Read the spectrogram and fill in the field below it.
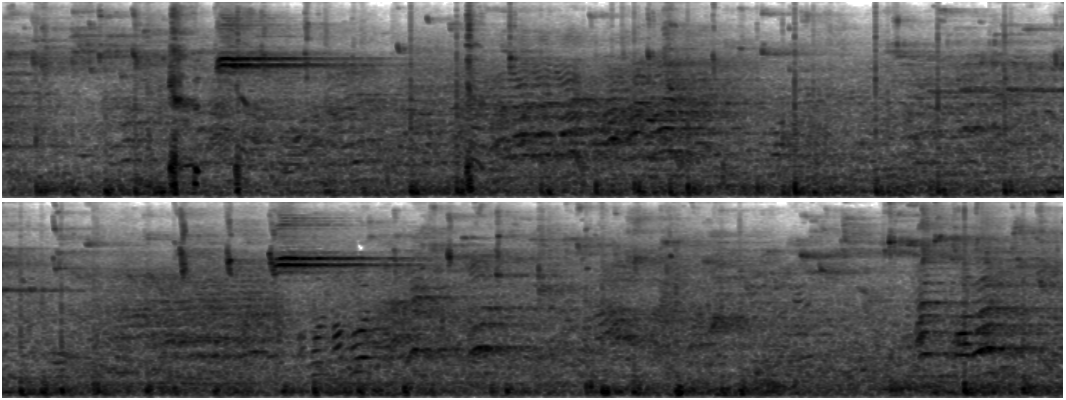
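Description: A basketball thuds on the floor.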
